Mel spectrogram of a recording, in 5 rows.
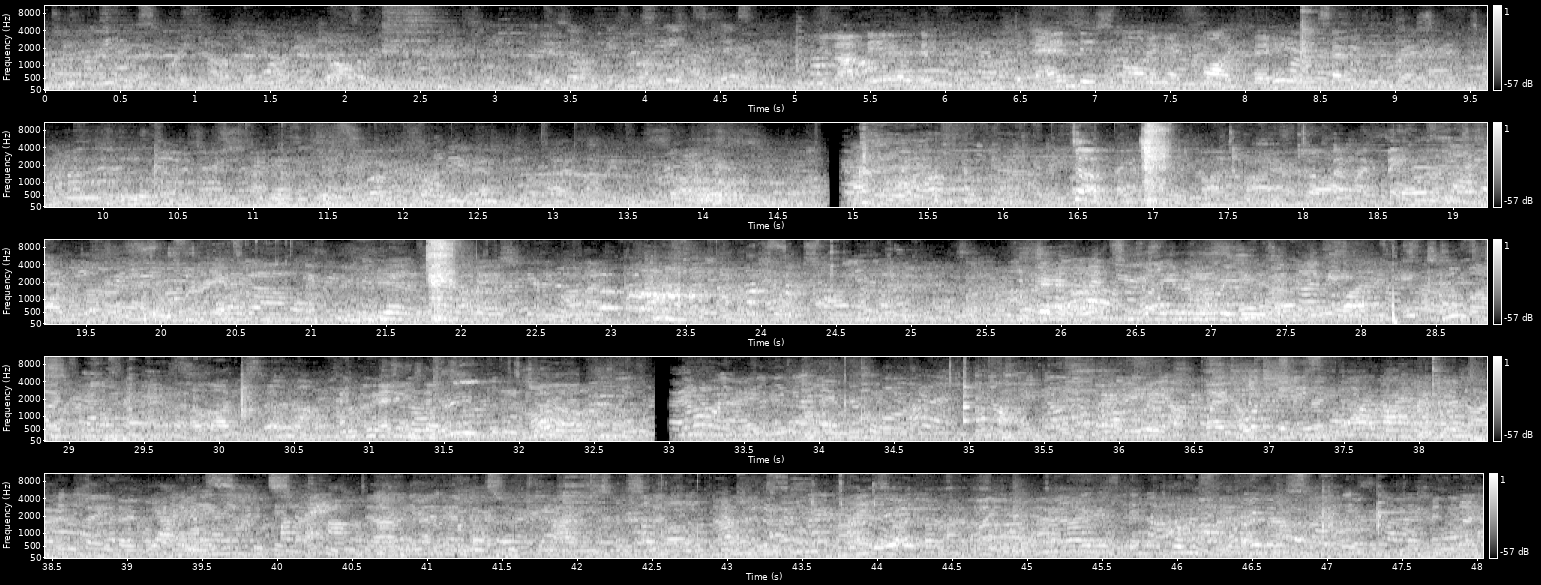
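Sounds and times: people chattering: 0.0 - 48.0.

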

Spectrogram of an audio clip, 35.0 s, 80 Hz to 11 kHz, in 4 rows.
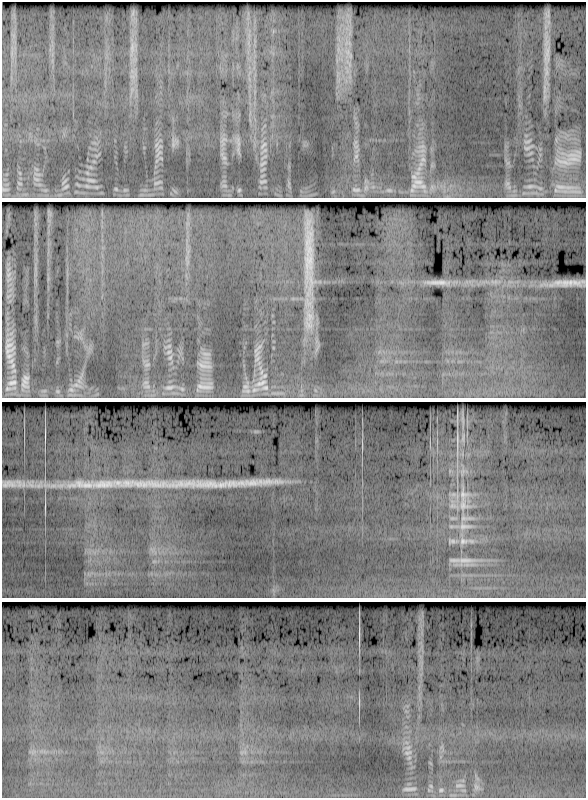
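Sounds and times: brief squeal: 13.0 - 22.0.

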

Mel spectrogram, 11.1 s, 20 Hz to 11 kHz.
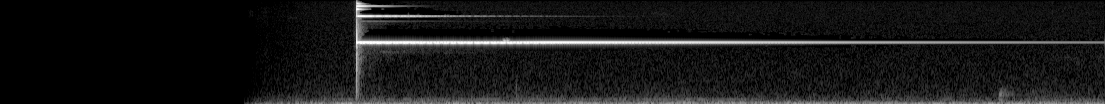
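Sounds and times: small bell ringing: 3.6 - 11.0.

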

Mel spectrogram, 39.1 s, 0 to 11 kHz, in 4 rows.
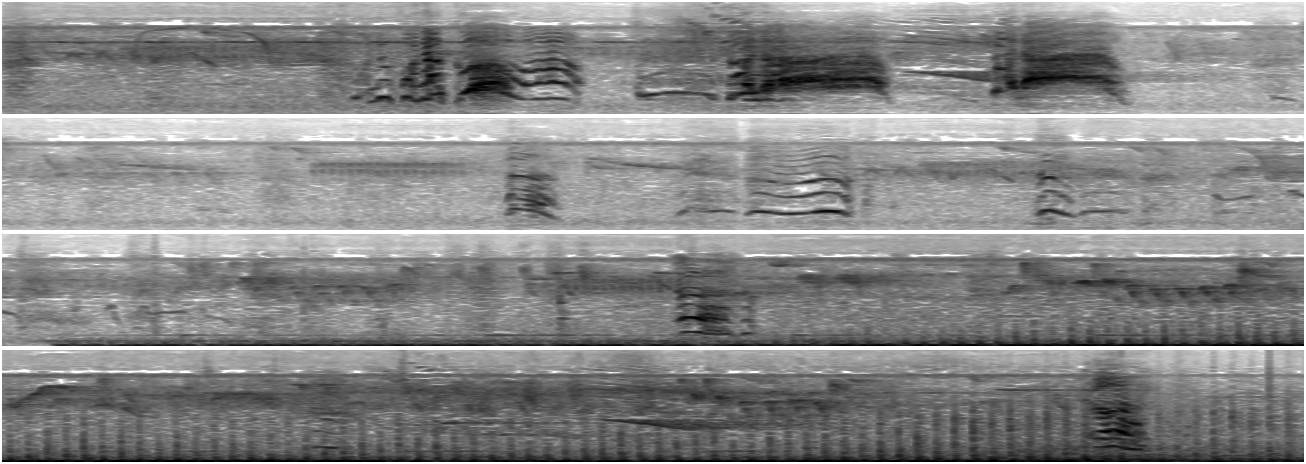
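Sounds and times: music with low bass drone: 19.9 - 39.0.

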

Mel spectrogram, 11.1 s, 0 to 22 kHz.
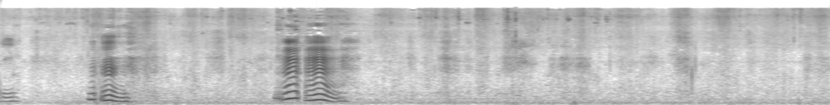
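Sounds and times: footsteps on grass: 0.0 - 11.0.

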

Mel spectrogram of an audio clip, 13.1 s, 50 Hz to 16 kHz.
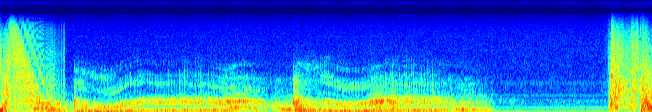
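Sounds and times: steady low rumble: 0.0 - 10.1.

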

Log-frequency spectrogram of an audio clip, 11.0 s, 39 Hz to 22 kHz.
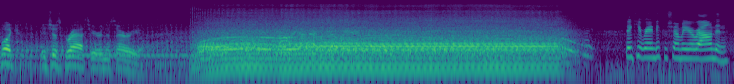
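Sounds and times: leaf blower running: 0.0 - 9.0.

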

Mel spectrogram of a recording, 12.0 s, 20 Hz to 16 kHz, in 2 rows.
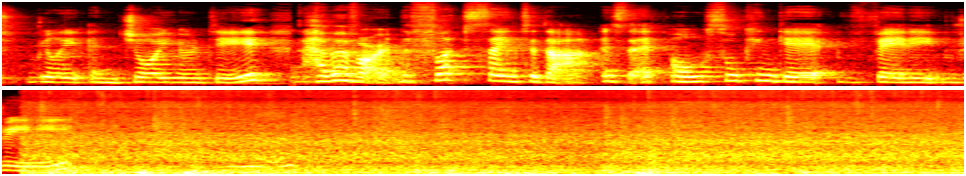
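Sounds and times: heavy rain pouring: 6.2 - 12.0.

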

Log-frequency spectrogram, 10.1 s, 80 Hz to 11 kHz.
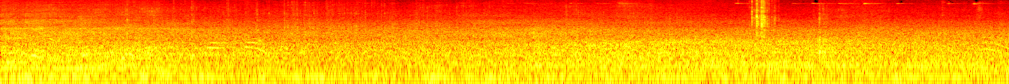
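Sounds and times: city traffic rumble: 0.0 - 10.0.

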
